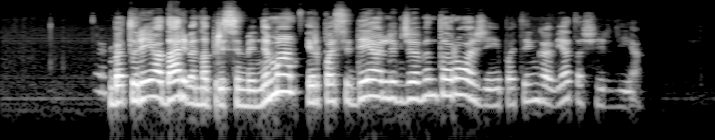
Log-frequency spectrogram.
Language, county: Lithuanian, Kaunas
